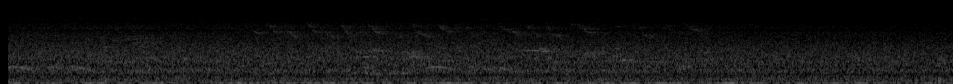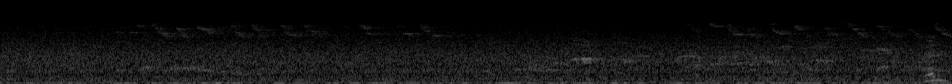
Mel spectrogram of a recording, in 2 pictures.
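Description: Faint forest ambience: a steady hiss with a low rumble underneath, and bursts of short, high bird chirps about three seconds in, again around eleven to thirteen seconds, and near the end.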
